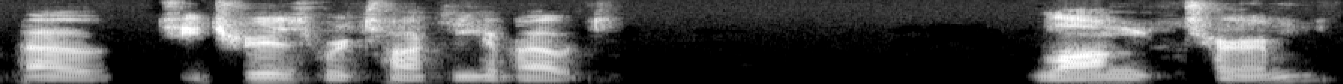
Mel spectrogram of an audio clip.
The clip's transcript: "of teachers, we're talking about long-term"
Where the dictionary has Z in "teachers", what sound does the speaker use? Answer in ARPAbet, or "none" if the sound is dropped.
Z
